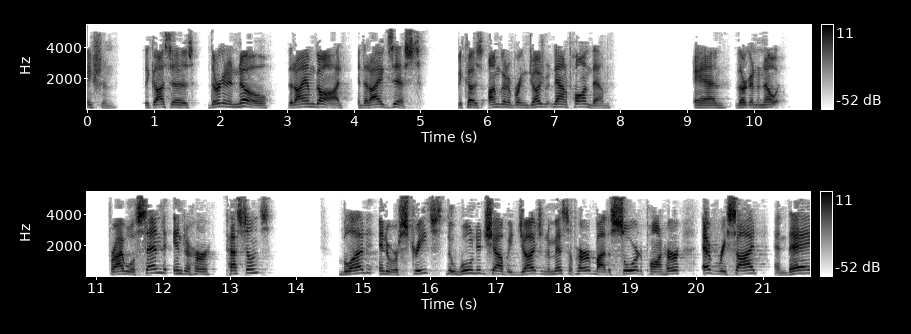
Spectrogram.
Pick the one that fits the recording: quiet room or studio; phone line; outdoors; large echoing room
large echoing room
